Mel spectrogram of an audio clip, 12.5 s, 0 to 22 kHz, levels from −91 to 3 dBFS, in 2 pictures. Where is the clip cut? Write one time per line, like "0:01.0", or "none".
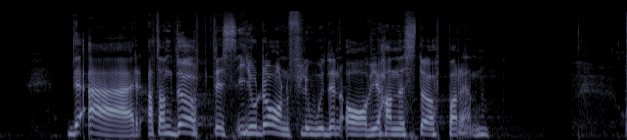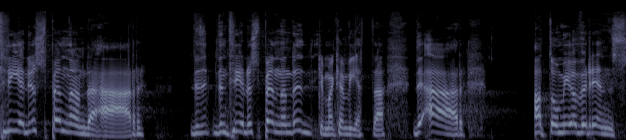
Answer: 0:06.3
0:09.5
